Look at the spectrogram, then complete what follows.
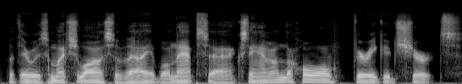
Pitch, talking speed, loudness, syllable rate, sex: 90 Hz, 195 wpm, -17 LUFS, 4.9 syllables/s, male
